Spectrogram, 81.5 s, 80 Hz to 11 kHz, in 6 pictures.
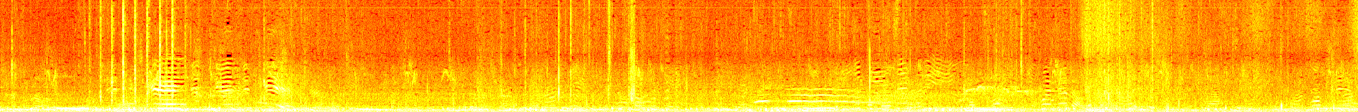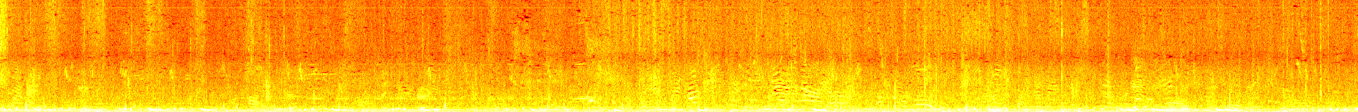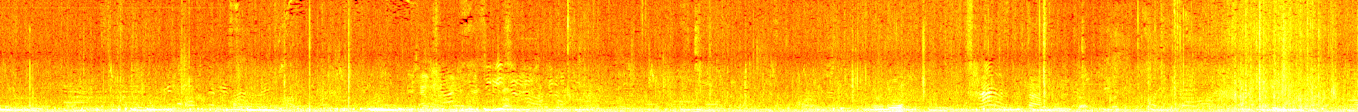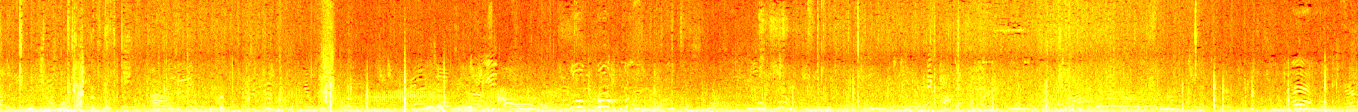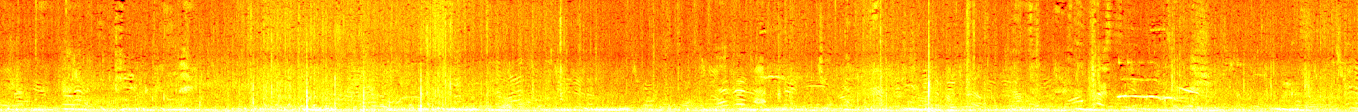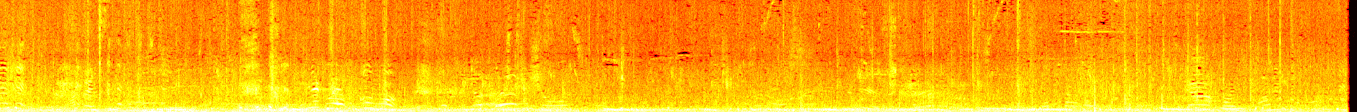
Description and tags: I stood amongst a large group of pigeons that were being fed and chased by others. Recorded with The Sound Professionals in-ear mics into a modified Marantz PMD661.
